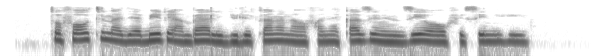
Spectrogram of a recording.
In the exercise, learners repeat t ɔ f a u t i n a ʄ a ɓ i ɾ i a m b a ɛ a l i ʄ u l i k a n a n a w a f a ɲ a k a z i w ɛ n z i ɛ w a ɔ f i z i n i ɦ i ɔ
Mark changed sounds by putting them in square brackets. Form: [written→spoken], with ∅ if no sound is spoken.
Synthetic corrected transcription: t ɔ f a u t i n a ʄ a ɓ i ɾ i a m b a ɛ a l i ʄ u l i k a n a n a w a f a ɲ a k a z i w ɛ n z i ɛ w a ɔ f i [z→s] i n i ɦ i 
